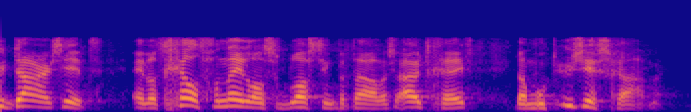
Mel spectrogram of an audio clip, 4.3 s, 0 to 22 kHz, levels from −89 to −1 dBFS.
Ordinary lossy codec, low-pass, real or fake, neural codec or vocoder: none; 5.4 kHz; fake; codec, 16 kHz, 4 kbps, FunCodec, trained on Chinese and English, 50 frames a second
